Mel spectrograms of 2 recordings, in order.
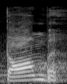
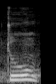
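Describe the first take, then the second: First: The final b sound is pronounced. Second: The final b sound is silent. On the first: The speaker calls it wrong. "इसको टॉम्ब नहीं पढ़ेंगे" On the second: The speaker calls it right. "बल्कि टूम पढ़ेंगे"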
